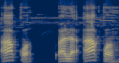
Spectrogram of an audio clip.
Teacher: এখানে কলকলা ধাক্কা মেরে নিচে সাউন্ড যাবে না উপরে সাউন্ড যাবে কফ অক্ষর মোটা অক্ষর তার জন্য উপরে সাউন্ড যাবে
